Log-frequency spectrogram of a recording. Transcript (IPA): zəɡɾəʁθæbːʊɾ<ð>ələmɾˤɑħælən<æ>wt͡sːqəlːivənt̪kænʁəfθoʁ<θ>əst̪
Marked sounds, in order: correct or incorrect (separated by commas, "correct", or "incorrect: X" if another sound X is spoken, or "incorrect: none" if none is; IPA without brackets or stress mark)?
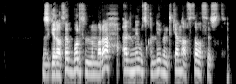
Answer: incorrect: θ, incorrect: i, correct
